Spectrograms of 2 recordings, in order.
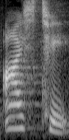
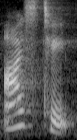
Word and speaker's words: iced tea: Tại vì ở đây là iced và ở đây cũng là chữ tea, thì mình đọc liền luôn iced tea các bạn ha. Khỏi cần đọc là iced tea, cực lắm, đọc liền iced tea.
